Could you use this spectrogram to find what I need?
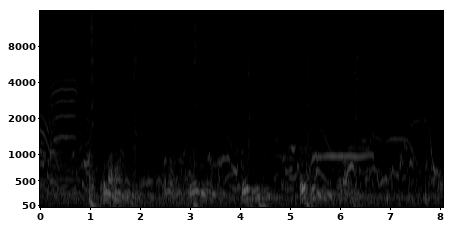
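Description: A woman sobs and cries out in distress.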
